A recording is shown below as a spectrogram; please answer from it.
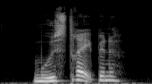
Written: modstræbende

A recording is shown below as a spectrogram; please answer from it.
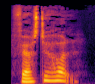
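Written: førstehold

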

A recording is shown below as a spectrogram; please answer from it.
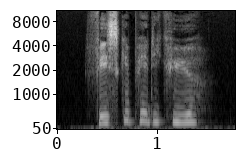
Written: fiskepedicure

